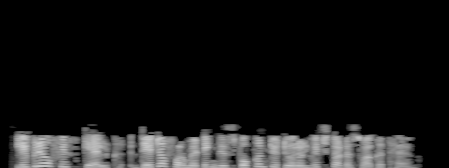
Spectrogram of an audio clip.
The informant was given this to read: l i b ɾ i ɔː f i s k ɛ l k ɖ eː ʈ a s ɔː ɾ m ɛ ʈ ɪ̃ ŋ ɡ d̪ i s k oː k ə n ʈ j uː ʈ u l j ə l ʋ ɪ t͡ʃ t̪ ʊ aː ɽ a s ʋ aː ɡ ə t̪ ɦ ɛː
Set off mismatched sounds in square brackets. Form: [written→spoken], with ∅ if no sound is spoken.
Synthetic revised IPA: l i b ɾ i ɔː f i s k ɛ l k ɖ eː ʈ a [s→f] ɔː ɾ m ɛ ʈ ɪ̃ ŋ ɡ d̪ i s [k→p] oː k ə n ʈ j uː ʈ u [l→ɾ] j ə l ʋ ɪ t͡ʃ t̪ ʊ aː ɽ a s ʋ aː ɡ ə t̪ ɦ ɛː

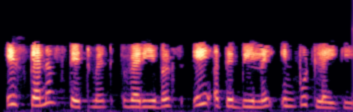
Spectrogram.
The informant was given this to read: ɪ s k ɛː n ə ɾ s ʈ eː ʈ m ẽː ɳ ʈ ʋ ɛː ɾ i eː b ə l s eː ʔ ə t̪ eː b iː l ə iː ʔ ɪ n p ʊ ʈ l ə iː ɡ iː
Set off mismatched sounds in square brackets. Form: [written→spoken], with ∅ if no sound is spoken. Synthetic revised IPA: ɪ s k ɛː n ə [ɾ→l] s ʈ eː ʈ m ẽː ɳ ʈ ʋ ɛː ɾ i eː b ə l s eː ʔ ə t̪ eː b iː l ə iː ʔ ɪ n p ʊ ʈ l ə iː ɡ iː

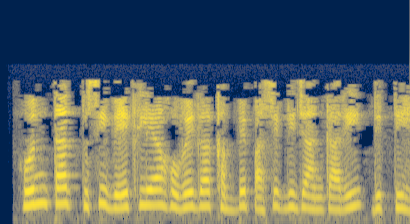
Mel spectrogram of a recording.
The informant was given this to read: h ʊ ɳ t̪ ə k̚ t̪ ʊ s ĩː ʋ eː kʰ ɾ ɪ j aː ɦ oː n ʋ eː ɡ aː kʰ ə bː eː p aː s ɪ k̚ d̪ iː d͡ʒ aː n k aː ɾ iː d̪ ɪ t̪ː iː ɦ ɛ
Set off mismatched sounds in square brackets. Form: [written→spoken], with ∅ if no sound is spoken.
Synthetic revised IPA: h ʊ [ɳ→n] t̪ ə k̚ t̪ ʊ s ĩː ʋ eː kʰ [ɾ→l] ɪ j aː ɦ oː [n→∅] ʋ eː ɡ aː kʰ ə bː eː p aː s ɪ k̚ d̪ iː d͡ʒ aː n k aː ɾ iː d̪ ɪ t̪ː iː ɦ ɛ

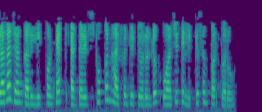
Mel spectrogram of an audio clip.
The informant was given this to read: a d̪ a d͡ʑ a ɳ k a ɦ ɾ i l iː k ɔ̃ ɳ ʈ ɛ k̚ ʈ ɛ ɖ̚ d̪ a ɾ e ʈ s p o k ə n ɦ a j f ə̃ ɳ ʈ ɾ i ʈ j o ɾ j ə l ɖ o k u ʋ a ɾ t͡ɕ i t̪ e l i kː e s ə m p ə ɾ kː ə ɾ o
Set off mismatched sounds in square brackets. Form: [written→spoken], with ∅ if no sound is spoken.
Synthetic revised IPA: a d̪ a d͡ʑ a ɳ k a [ɦ→∅] ɾ i l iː k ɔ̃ ɳ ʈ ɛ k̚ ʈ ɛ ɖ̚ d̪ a ɾ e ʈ s p o k ə n ɦ a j f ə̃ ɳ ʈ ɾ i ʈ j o ɾ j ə l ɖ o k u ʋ a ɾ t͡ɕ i t̪ e l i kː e s ə m p ə ɾ kː ə ɾ o

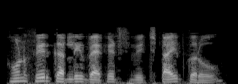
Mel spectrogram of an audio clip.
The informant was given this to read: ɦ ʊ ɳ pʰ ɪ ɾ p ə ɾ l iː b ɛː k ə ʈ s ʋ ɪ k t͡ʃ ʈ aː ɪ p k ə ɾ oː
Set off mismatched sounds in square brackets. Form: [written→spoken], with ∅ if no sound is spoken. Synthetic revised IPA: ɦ ʊ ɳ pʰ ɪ ɾ [p→k] ə ɾ l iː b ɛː k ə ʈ s ʋ ɪ [k→∅] t͡ʃ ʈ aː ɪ p k ə ɾ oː

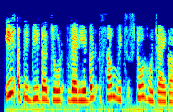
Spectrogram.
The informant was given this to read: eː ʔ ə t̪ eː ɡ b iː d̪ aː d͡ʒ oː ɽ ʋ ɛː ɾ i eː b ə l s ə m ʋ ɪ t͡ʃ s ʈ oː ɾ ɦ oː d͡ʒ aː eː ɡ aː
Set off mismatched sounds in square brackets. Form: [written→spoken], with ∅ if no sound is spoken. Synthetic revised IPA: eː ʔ ə t̪ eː [ɡ→∅] b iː d̪ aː d͡ʒ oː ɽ ʋ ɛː ɾ i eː b ə l s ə m ʋ ɪ t͡ʃ s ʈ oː ɾ ɦ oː d͡ʒ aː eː ɡ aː

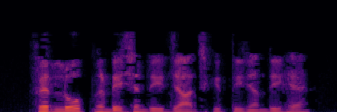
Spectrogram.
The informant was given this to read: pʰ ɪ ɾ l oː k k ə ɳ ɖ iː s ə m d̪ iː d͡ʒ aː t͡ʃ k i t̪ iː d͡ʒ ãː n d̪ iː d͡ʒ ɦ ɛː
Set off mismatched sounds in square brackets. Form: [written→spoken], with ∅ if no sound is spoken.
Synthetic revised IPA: pʰ ɪ ɾ l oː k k ə ɳ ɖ iː [s→ʃ] ə [m→n] d̪ iː d͡ʒ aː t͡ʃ k [i→iː] t̪ iː d͡ʒ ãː n d̪ iː [d͡ʒ→∅] ɦ ɛː

